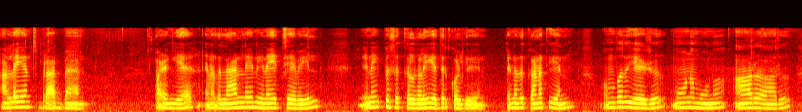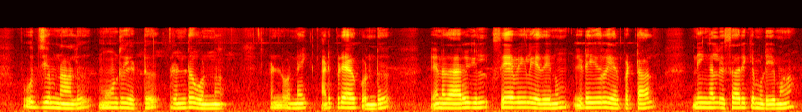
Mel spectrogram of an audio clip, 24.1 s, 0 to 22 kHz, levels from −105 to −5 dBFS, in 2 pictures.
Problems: none marked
